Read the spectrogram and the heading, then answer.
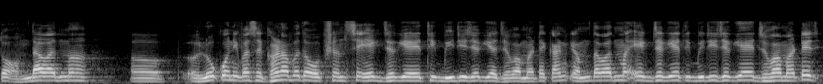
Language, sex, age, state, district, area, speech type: Gujarati, male, 18-30, Gujarat, Junagadh, urban, spontaneous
